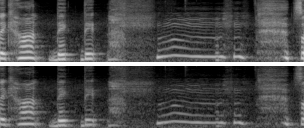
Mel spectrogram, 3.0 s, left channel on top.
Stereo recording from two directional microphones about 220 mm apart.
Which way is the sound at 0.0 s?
45° left (ahead or behind).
